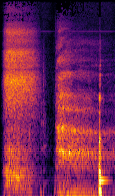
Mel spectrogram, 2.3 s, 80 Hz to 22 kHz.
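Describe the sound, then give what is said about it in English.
Two long, breathy inhalations taken before speaking, the first a broad airy rush, a brief pause, then a second deep breath ending in a short catch, with no talking. “Waste 5 seconds breathing.”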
